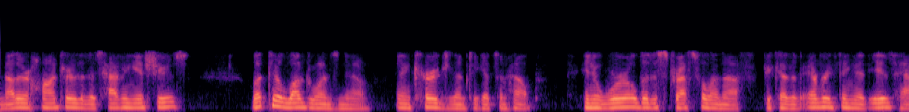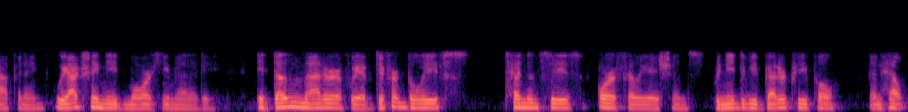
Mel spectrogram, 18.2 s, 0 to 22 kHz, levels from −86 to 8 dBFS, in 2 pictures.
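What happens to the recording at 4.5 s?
At 4.5 s the speech carries G.729 codec damage, which runs through the whole clip rather than starting there. The codec rebuilds each 10 ms frame from a vocal tract filter, a pitch predictor and a few pulses, and the result fits an 8 kbit/s G.729A stream. The damage is plainly audible: the speech sounds rough and synthetic, and nothing above about 3.8 kHz remains, giving a narrow, telephone-like band.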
